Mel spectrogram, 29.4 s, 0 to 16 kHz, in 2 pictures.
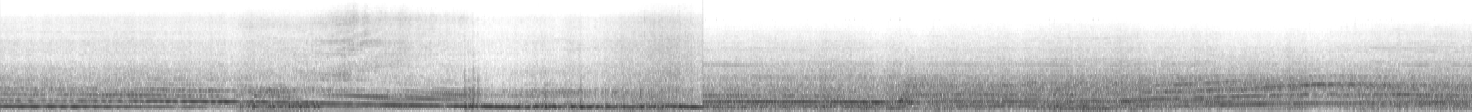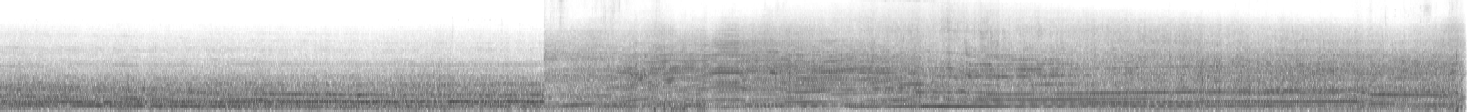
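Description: Supercar engines in three cut-together clips: first a Lamborghini Aventador's V12 running at steady revs, then its pitch falling; after a cut about seven seconds in, an engine heard from inside a car in a road tunnel, holding steady revs with one rise and fall in pitch; after another cut about twenty seconds in, an engine revving up hard and then holding high revs.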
